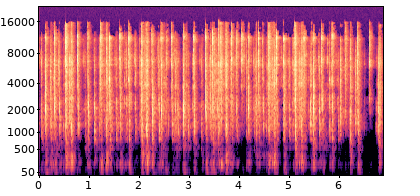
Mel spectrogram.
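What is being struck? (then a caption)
Mechanical keyboard with aluminum body and round plastic keycaps. Both hands type with their fingertips on a full-size, backlit, typewriter-style mechanical keyboard with an aluminum body and round plastic keycaps. It makes a fast, steady run of crisp, bright clacks centered in the upper mids, with almost no low end. Each keystroke dies away instantly, and the typing thins to a few last taps near the end.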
